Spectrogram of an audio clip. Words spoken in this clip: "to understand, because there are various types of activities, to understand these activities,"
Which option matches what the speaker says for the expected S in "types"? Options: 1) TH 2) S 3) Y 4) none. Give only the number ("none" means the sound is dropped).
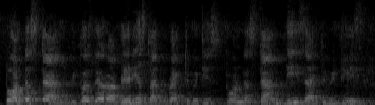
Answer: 4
